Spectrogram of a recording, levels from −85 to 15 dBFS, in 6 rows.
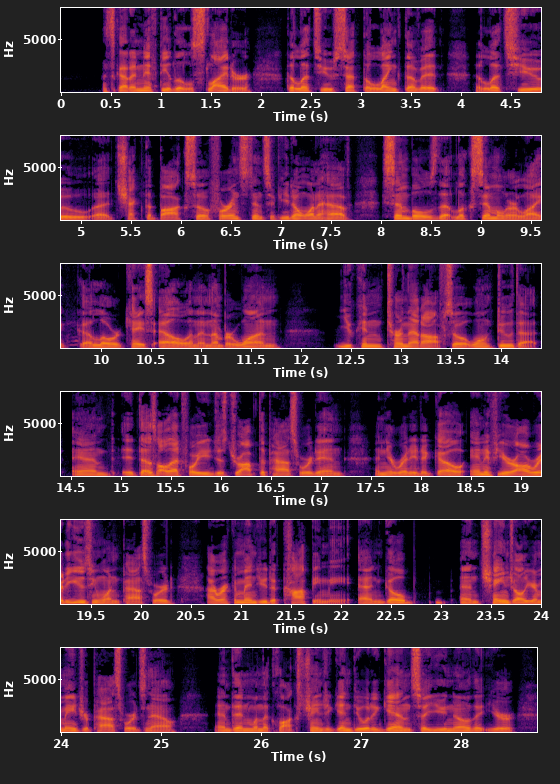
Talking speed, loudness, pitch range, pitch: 225 wpm, -18 LUFS, 85-100 Hz, 90 Hz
